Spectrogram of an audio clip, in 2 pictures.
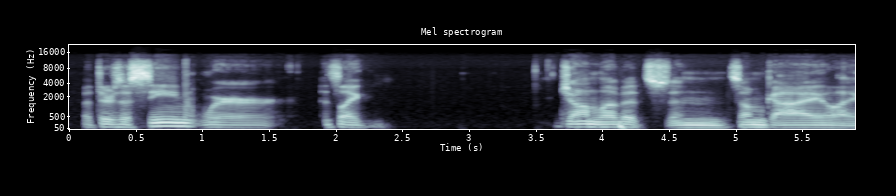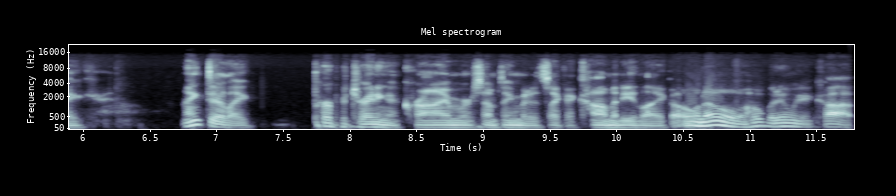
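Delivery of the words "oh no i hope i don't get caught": wishy-washy, half-committed hedging, pitch slightly raised. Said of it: "John Lovitz is real wishy-washy about it".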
